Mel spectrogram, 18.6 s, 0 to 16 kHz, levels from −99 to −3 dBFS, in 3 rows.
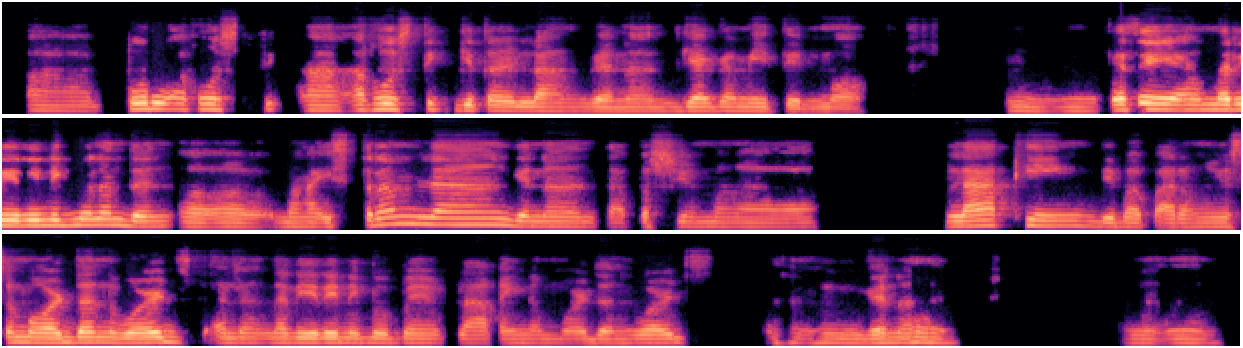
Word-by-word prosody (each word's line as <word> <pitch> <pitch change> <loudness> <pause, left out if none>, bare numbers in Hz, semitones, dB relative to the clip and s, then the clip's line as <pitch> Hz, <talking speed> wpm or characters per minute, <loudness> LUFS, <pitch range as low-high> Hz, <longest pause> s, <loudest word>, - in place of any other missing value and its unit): ah, 150 -1 -9 0.2
puro 190 0 +6
acoustic 180 0 -2
ah 155 -1 -2
acoustic 185 +1 +1
guitar 160 -2 0
lang 135 -2 -2
ganon 125 0 -3
gagamitin 130 -3 -2
mo. 115 -1 -6 0.7
Mm. 130 -2 -10
kasi 180 +1 +8
ang 170 0 +1
maririnig 175 +1 +7
mo - - +5
lang 195 -1 +2
dun, 160 -1 +3
oo 140 -2 -4
mga 145 0 -5
strum 220 +6 -1
lang 205 -2 +1
ganon 155 -2 -3
tapos 145 0 -8
yung 150 -1 -8
mga, 145 -1 -9 0.9
plucking 170 -1 0
di 140 - -1
ba 140 -1 -4
parang 135 +1 -4
yung 145 - -5
sa 160 +3 -1
more 150 -1 +4
than 160 -1 +3
words 155 +2 +4
alam 150 0 -5
naririnig 150 0 +1
mo 145 - +1
ba 140 -1 -5
yung - - -22
plucking 130 0 -7
ng 130 - -11
more 130 -1 -7
than 125 0 -4
words? 140 +1 -3 0.8
Ganun, 145 0 -1 0.8
mm. 130 -1 -10
150 Hz, 150 wpm, -23 LUFS, 135-170 Hz, 0.9 s, kasi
